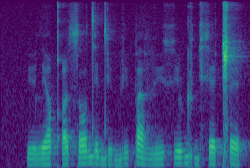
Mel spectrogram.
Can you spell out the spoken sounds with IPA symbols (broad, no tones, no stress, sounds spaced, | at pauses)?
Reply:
y l e qʼ y s ɔ d e d y b y p a v y x y ɖ y ɡ x ɛ ǁ ɛ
